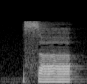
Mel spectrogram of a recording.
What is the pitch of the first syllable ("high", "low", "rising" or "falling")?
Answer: high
